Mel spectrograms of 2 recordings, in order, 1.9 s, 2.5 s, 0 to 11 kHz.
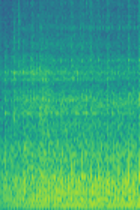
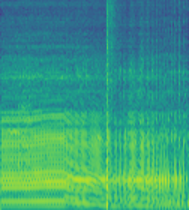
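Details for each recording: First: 1980 Garelli Super Sport pedal-start two-stroke moped just started, after replacing swollen rubbers in the transmission clutch disc, idle deliberately set low: rapid, even putter with steady firing, no misses or surges; idling normally. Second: 1980 Garelli Super Sport pedal-start two-stroke moped: fast steady buzz well above normal idle, then sags and stumbles winding down; idle set too high, exhaust recently decarbonized.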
